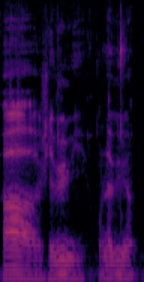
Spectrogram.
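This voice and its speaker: A man's voice: fairly low pitch, moderate pace. A man commentating a horror game as a scared streamer, swearing and muttering to himself. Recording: steady background noise with hum.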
